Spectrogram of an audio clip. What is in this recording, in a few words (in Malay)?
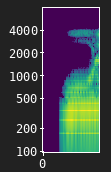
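"bulat", Malay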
